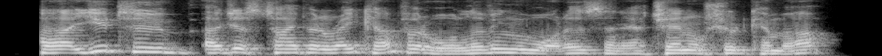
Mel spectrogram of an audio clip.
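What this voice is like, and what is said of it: New Zealand accent. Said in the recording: “it's in a New Zealand accent. And so my books are in New Zealand accent.”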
